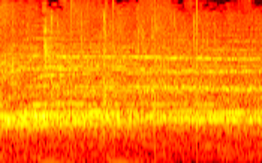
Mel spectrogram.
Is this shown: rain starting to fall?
no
